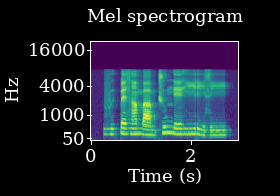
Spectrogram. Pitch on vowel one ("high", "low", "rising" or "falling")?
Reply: rising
